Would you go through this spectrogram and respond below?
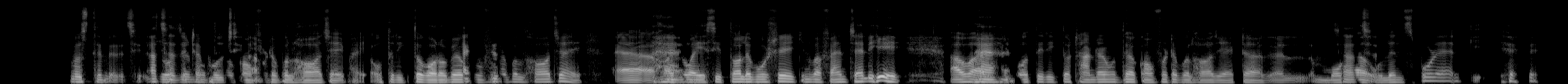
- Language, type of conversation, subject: Bengali, unstructured, আপনার স্বপ্নের ভ্রমণ গন্তব্য কোথায়?
- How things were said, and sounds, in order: other background noise; "রোদের" said as "যোদের"; laughing while speaking: "চালিয়ে, আবার"; chuckle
